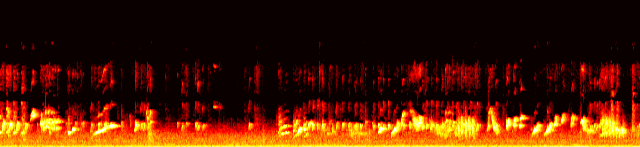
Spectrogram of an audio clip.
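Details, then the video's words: Canary crossed with bullfinch giving a long, continuous twittering song of rapid chirps, trills and upward-sweeping whistles, fairly steady in loudness, with a faint low rumble beneath. "Mulet canaris bouvreuil"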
